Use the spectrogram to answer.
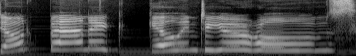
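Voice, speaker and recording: An extremely high, squeaky put-on character voice, loud and shouting at a fairly slow pace, with faint music in the background. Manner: yelling, loud.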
